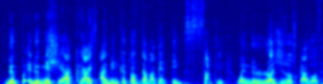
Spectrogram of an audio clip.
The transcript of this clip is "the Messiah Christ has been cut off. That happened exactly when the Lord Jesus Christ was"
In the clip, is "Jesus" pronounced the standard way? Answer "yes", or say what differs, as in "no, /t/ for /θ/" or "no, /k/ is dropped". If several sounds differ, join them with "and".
yes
